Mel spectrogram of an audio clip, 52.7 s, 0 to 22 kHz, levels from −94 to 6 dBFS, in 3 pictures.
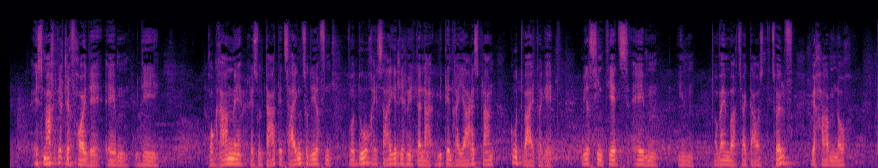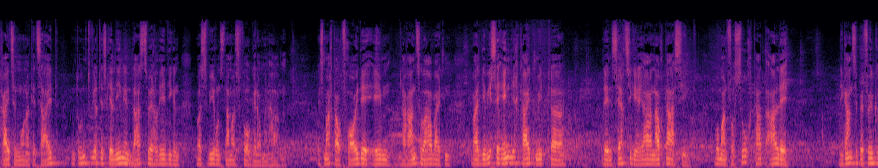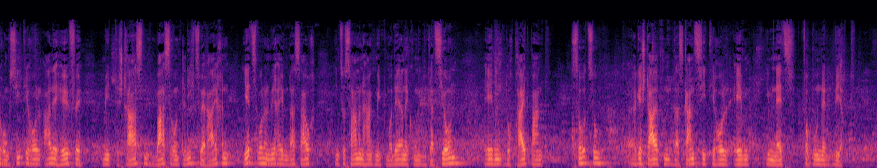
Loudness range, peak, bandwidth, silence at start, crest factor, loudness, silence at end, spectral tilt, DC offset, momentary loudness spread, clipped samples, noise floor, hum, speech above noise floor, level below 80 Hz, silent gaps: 5 LU; -4 dBFS; 13.5 kHz; 0.2 s; 22 dB; -26 LUFS; 0 s; -6 dB/octave; under 0.1%; 16 LU; under 0.1%; -48 dBFS; none; 22 dB; -52 dBFS; none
